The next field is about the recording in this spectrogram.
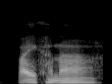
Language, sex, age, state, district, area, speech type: Nepali, male, 45-60, West Bengal, Kalimpong, rural, spontaneous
